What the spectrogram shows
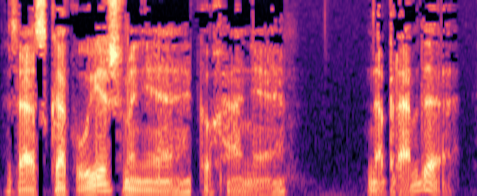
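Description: A man voicing a middle-aged wealthy father who murmurs softly and distractedly in an audiobook reading. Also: very deep voice, sing-song, slow pace, breathy edge, no echo, clean studio sound, exaggerated voice. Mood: mild. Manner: murmuring, soft. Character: middle-aged father, busy shoe tycoon, distracted and mild.

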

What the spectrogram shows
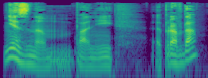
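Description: A man voicing a self-assured, charming gentleman seducer, in a lower, soft, amused tone. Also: very animated, slow, dry recording, clean studio sound, exaggerated voice.

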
